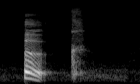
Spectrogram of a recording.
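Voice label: "book", British English; PictureDictionary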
